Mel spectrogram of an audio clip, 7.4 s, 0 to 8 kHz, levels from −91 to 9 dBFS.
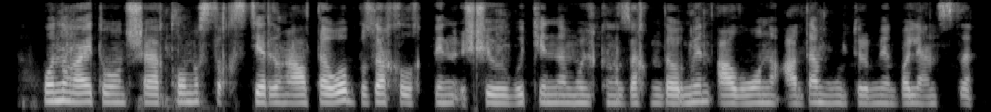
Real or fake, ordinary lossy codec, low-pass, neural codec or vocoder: fake; none; none; codec, 16 kHz, 4 kbps, FreqCodec, larger model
